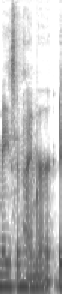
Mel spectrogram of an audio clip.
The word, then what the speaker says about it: Masonheimer: Yeah, so it's Phylicia, but it's spelled P H Y L I C I A, and then my last name Masonheimer is spelled just like it sounds yeah, yeah, yeah.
